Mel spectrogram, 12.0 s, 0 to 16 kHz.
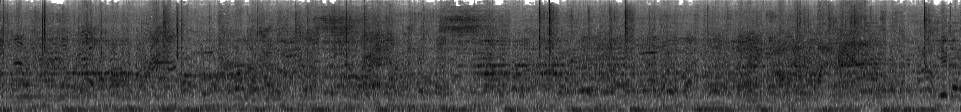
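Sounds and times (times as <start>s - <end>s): crowd cheering and shouting: 0.0s - 12.0s
loud music with heavy bass: 0.0s - 12.0s.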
